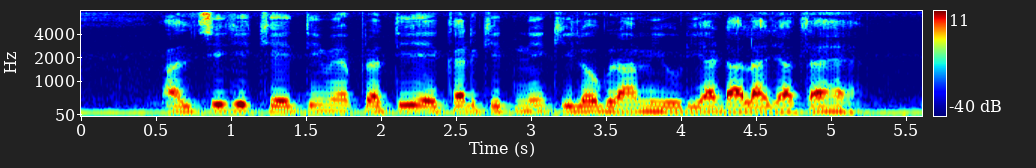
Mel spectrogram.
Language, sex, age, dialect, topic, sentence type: Hindi, male, 18-24, Awadhi Bundeli, agriculture, question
